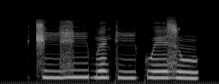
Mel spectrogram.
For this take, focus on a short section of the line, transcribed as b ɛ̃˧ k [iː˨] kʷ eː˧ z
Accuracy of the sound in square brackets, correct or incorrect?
correct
